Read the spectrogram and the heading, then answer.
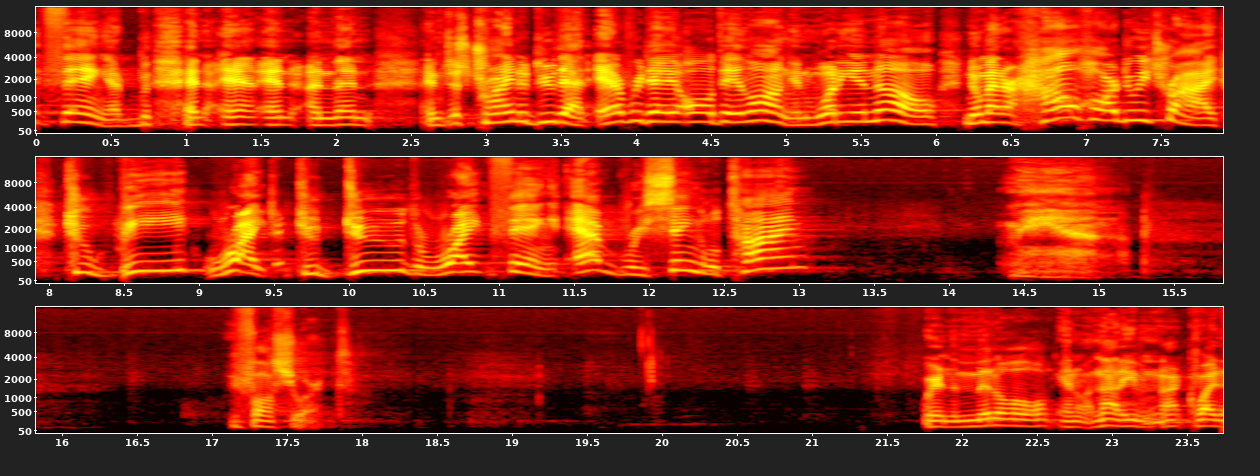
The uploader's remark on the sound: Recorded live at Word of Life Church in Le Sueur, Minnesota, on October 16, 2022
